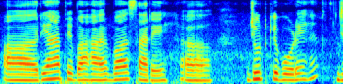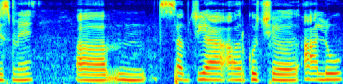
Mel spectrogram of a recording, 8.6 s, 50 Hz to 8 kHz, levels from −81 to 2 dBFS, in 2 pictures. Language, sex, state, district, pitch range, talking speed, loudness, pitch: Hindi, female, Bihar, Kaimur, 195-220 Hz, 125 wpm, -15 LUFS, 205 Hz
